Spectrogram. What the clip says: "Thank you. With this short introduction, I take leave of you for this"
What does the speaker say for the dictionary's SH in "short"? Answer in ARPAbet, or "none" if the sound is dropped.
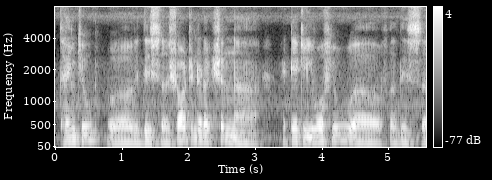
SH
